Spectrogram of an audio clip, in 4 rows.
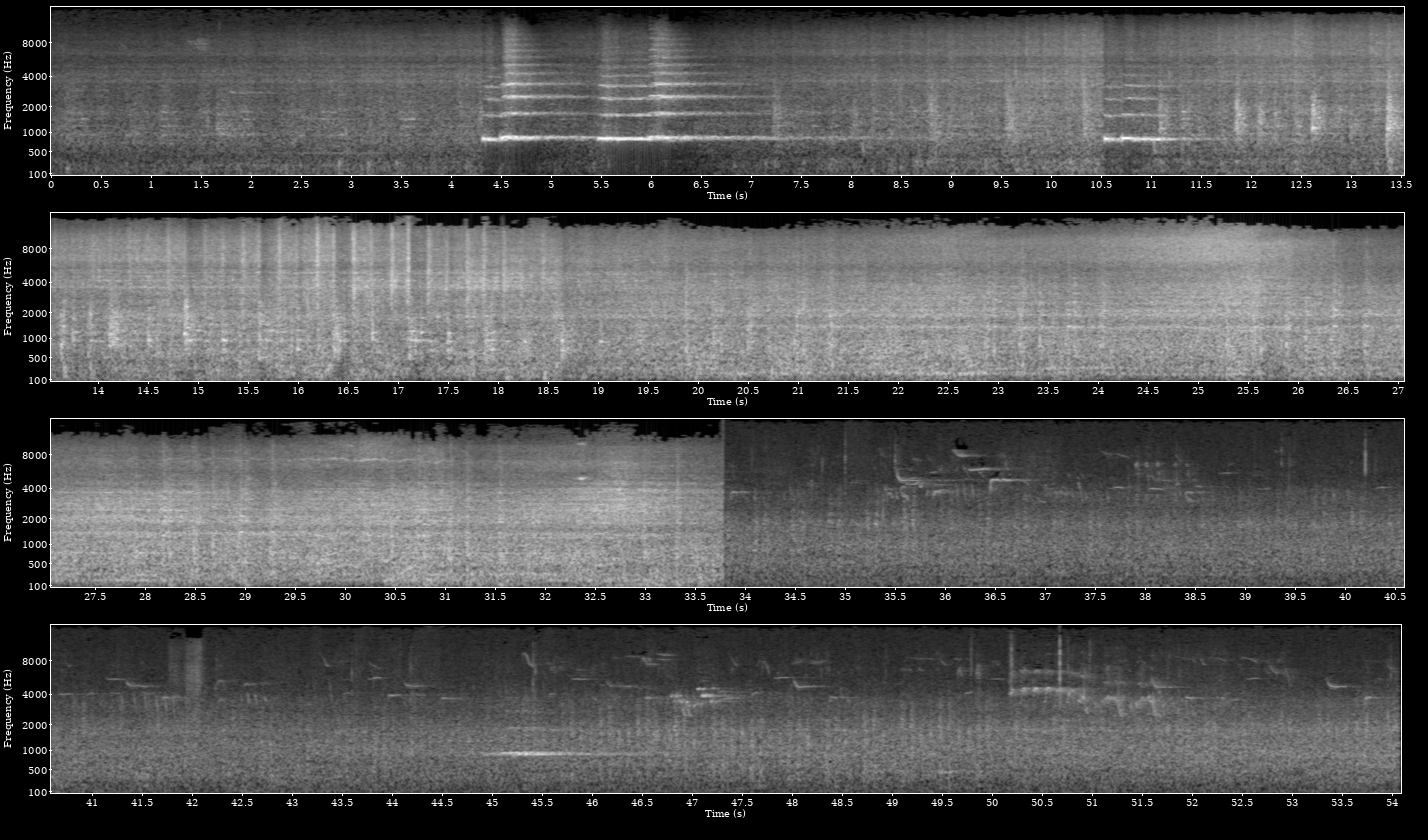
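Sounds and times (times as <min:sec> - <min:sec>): train rumbling past: 0:00.0 - 0:54.0
steam locomotive whistle: 0:04.3 - 0:07.9, 0:10.6 - 0:11.7, 0:44.9 - 0:46.0
wheels clicking over rail joints: 0:06.7 - 0:54.0.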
